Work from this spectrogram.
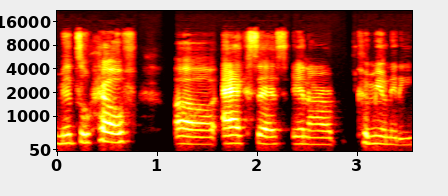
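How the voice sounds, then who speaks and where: A woman is speaking. The background is quiet. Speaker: community panelist. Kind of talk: panel discussion. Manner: fast.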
